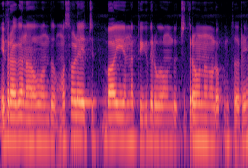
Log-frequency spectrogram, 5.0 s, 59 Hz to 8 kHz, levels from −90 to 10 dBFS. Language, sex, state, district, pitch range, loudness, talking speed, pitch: Kannada, male, Karnataka, Belgaum, 125-130 Hz, -17 LUFS, 110 wpm, 125 Hz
